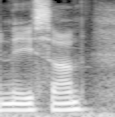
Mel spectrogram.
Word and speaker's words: Nissan: It was a Nissan, as the Americans say, Nissan, but it was not a Silvia.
